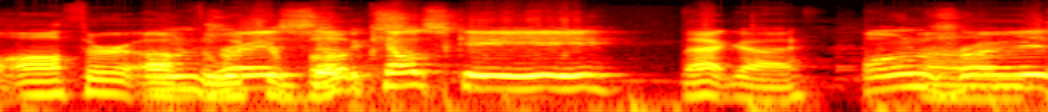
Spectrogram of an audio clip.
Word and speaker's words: Sapkowski: Sapkowski. That guy. Andrzej Sapkowski.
